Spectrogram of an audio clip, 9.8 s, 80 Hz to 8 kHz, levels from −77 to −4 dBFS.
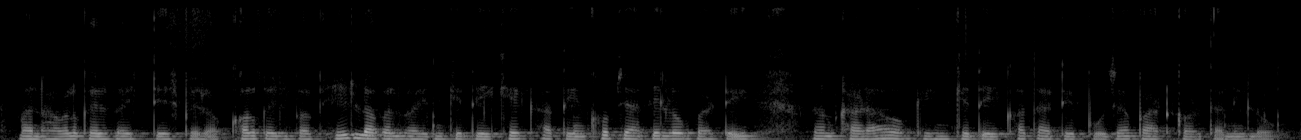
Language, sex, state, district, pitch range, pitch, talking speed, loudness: Bhojpuri, female, Uttar Pradesh, Gorakhpur, 150-165 Hz, 160 Hz, 165 wpm, -41 LUFS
